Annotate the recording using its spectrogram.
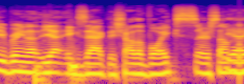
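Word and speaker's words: Charlevoix: It's It's near like Charavoy, like Paskki, Traverse City area. That is a moment. Just saying Charavoy like it's easy. As if it's not spelled like Charlie View or something.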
